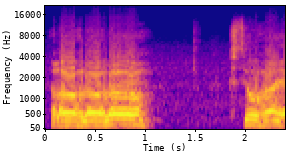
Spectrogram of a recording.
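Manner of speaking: ordinary talk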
